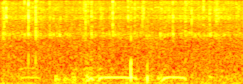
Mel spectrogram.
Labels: {"label": "ambient", "recorder": "HydroMoth"}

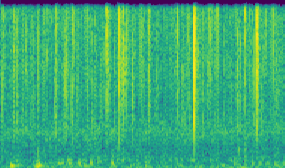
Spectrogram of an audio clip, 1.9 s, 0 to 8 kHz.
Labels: {"label": "biophony", "recorder": "SoundTrap 300"}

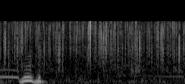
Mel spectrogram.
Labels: {"label": "biophony, cascading saw", "recorder": "SoundTrap 600 or HydroMoth"}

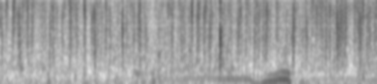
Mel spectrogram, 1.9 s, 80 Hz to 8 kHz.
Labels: {"label": "biophony, cascading saw", "recorder": "SoundTrap 600 or HydroMoth"}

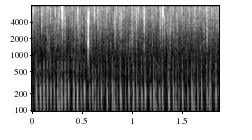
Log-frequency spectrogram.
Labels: {"label": "biophony, grouper groan", "recorder": "SoundTrap 300"}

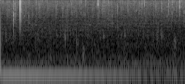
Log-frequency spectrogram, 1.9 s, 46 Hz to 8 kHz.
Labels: {"label": "anthrophony, boat engine", "recorder": "SoundTrap 500"}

